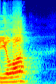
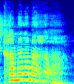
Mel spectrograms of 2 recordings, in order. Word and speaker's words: Kamala: Camila? You mean you're saying your fucking name wrong? It's Kamala.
